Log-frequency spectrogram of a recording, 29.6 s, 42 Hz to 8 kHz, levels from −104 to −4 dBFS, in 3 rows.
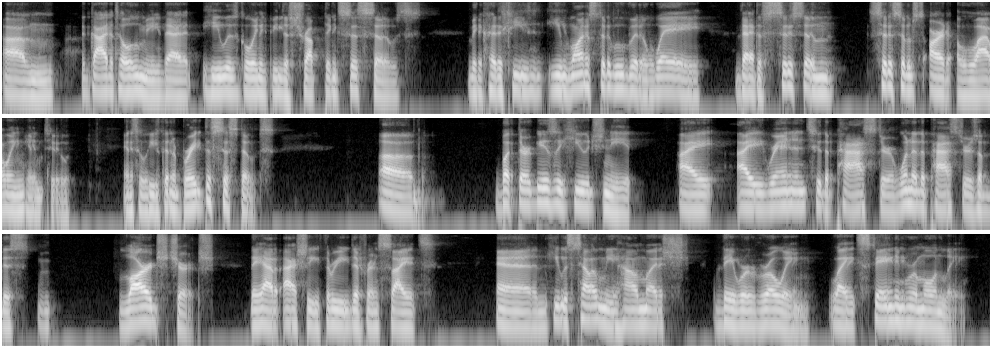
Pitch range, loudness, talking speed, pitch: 105-125 Hz, -21 LUFS, 160 wpm, 115 Hz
